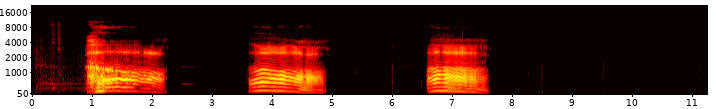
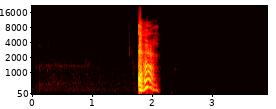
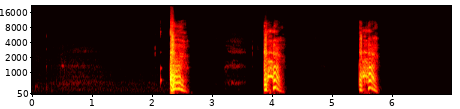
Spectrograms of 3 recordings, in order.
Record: {"exhalation_length": "11.3 s", "exhalation_amplitude": 32064, "exhalation_signal_mean_std_ratio": 0.42, "cough_length": "3.9 s", "cough_amplitude": 32768, "cough_signal_mean_std_ratio": 0.19, "three_cough_length": "7.0 s", "three_cough_amplitude": 32768, "three_cough_signal_mean_std_ratio": 0.24, "survey_phase": "beta (2021-08-13 to 2022-03-07)", "age": "65+", "gender": "Male", "wearing_mask": "No", "symptom_sore_throat": true, "smoker_status": "Ex-smoker", "respiratory_condition_asthma": false, "respiratory_condition_other": false, "recruitment_source": "Test and Trace", "submission_delay": "2 days", "covid_test_result": "Positive", "covid_test_method": "RT-qPCR", "covid_ct_value": 25.8, "covid_ct_gene": "S gene"}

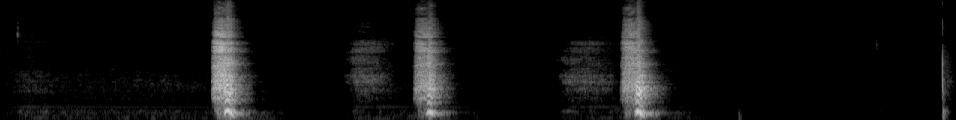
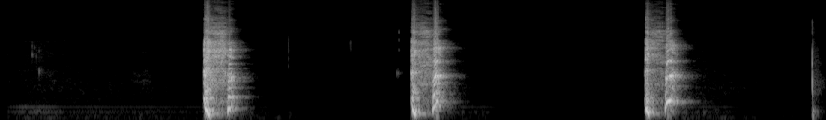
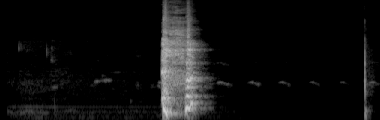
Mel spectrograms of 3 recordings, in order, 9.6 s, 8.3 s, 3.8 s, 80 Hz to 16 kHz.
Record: {"exhalation_length": "9.6 s", "exhalation_amplitude": 32768, "exhalation_signal_mean_std_ratio": 0.19, "three_cough_length": "8.3 s", "three_cough_amplitude": 32768, "three_cough_signal_mean_std_ratio": 0.23, "cough_length": "3.8 s", "cough_amplitude": 32768, "cough_signal_mean_std_ratio": 0.21, "survey_phase": "beta (2021-08-13 to 2022-03-07)", "age": "45-64", "gender": "Female", "wearing_mask": "No", "symptom_none": true, "smoker_status": "Never smoked", "respiratory_condition_asthma": false, "respiratory_condition_other": false, "recruitment_source": "REACT", "submission_delay": "2 days", "covid_test_result": "Negative", "covid_test_method": "RT-qPCR", "influenza_a_test_result": "Negative", "influenza_b_test_result": "Negative"}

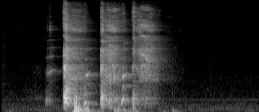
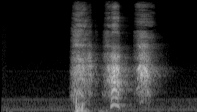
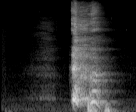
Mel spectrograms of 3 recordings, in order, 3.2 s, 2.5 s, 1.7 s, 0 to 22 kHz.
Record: {"three_cough_length": "3.2 s", "three_cough_amplitude": 21573, "three_cough_signal_mean_std_ratio": 0.33, "exhalation_length": "2.5 s", "exhalation_amplitude": 9922, "exhalation_signal_mean_std_ratio": 0.39, "cough_length": "1.7 s", "cough_amplitude": 18546, "cough_signal_mean_std_ratio": 0.36, "survey_phase": "beta (2021-08-13 to 2022-03-07)", "age": "18-44", "gender": "Female", "wearing_mask": "No", "symptom_new_continuous_cough": true, "symptom_runny_or_blocked_nose": true, "symptom_diarrhoea": true, "symptom_change_to_sense_of_smell_or_taste": true, "symptom_loss_of_taste": true, "symptom_onset": "4 days", "smoker_status": "Never smoked", "respiratory_condition_asthma": false, "respiratory_condition_other": false, "recruitment_source": "Test and Trace", "submission_delay": "1 day", "covid_test_result": "Positive", "covid_test_method": "RT-qPCR", "covid_ct_value": 20.9, "covid_ct_gene": "ORF1ab gene"}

